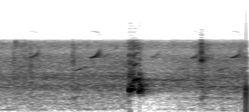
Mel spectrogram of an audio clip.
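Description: A dog barks once, a single short bark about a second and a half in.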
